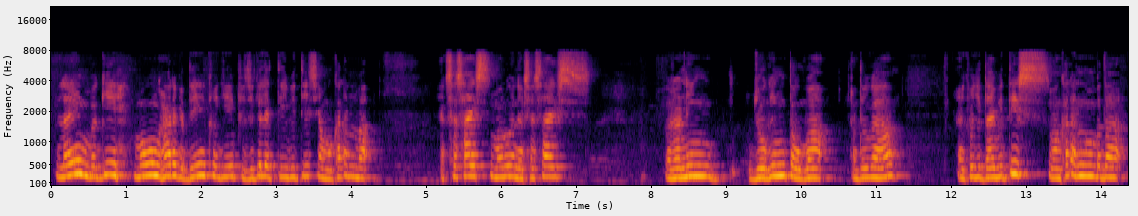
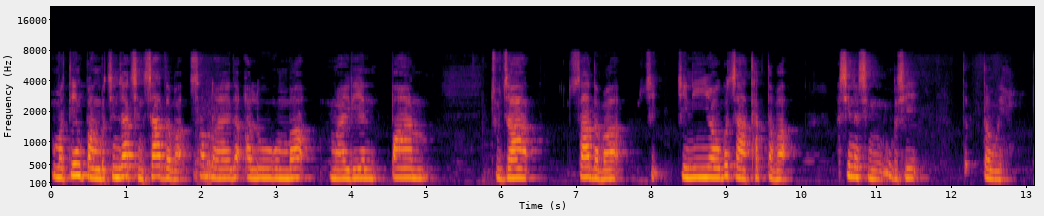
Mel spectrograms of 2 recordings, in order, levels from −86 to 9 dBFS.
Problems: none marked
